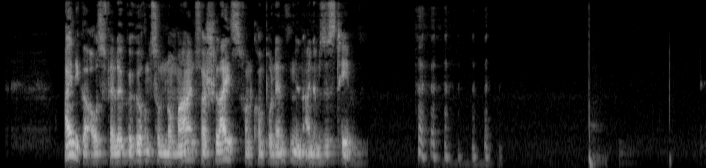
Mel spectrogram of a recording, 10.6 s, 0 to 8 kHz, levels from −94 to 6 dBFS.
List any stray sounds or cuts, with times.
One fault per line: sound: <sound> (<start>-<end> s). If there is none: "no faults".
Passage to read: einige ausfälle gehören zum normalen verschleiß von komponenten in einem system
sound: laugh (6.2-7.6 s)
sound: thud (8.8-9.1 s)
